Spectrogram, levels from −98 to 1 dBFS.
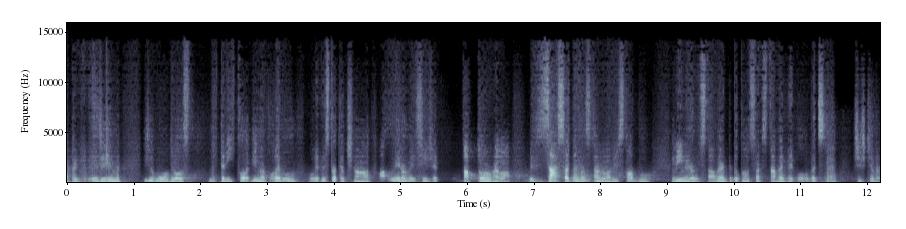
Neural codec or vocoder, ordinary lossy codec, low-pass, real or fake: codec, 44.1 kHz, 0.9 kbps, DAC; MP3, 64 kbps; 14.4 kHz; fake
